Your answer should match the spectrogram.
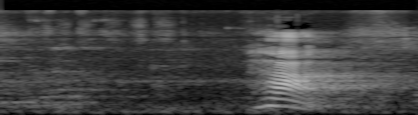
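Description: Pencil scratching on paper as a short word is written by hand, faint and even.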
